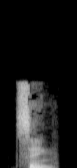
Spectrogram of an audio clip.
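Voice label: "sing", American English male; everyone-can-use-english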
